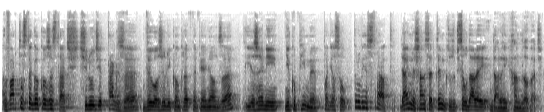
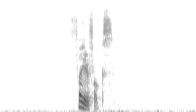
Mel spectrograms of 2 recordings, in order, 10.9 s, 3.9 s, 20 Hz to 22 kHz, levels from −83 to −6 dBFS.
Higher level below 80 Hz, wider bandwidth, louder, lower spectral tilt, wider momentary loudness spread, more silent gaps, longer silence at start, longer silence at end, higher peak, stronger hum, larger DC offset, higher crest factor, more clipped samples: first, -44 dBFS vs -74 dBFS; second, 14.5 kHz vs 16 kHz; first, -14 LUFS vs -43 LUFS; first, -6 dB/octave vs -3.5 dB/octave; second, 6 LU vs 10 LU; neither; second, 0.05 s vs 1.4 s; second, 0.05 s vs 0.75 s; first, 0 dBFS vs -26 dBFS; neither; neither; second, 14 dB vs 22 dB; neither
